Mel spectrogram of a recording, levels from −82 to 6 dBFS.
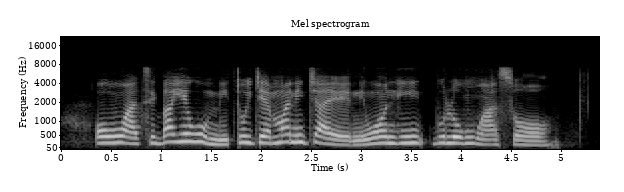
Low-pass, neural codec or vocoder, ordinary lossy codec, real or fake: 7.2 kHz; codec, 16 kHz, 0.8 kbps, ZipCodec; MP3, 96 kbps; fake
